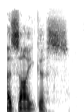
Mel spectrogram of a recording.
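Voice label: "azygous", British English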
